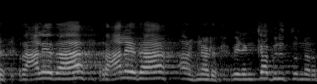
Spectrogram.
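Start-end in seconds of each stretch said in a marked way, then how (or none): 0.0-1.8 loud taunting call, not come yet; mock the prophets loudly from the shade. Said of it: "ఏలియా గారు ... అంటున్నాడు". (వెక్కిరింతగా గట్టిగా అడగడం)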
